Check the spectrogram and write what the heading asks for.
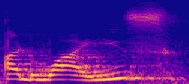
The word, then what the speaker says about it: advise: It's advice with an S and advise with a Z.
